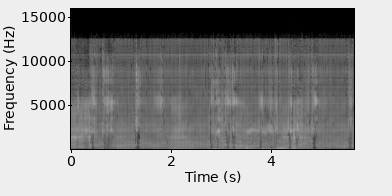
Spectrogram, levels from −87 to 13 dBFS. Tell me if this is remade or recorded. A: remade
